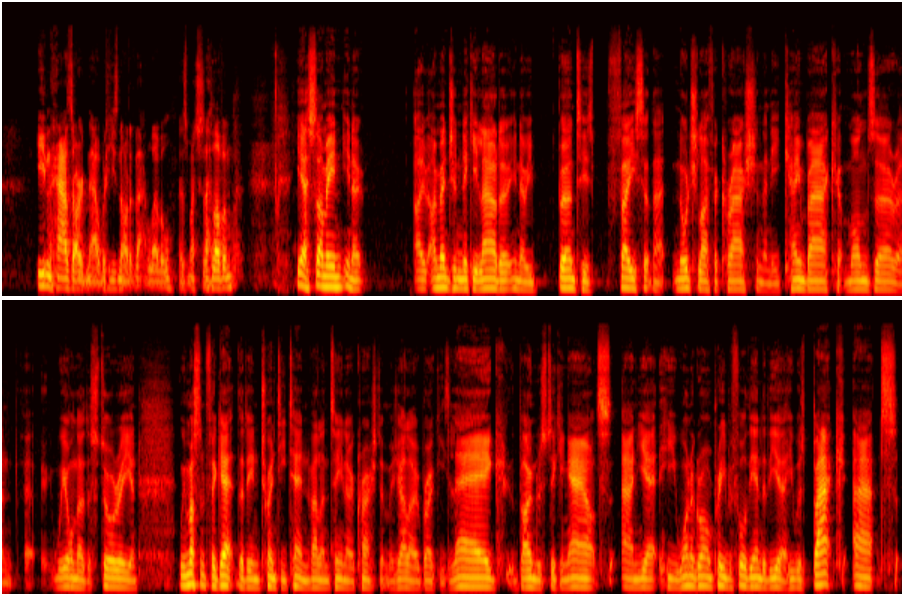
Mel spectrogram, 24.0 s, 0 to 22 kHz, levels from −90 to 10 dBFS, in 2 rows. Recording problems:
none

